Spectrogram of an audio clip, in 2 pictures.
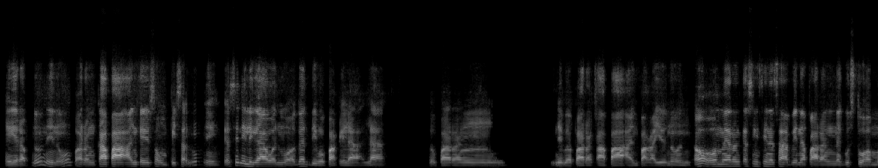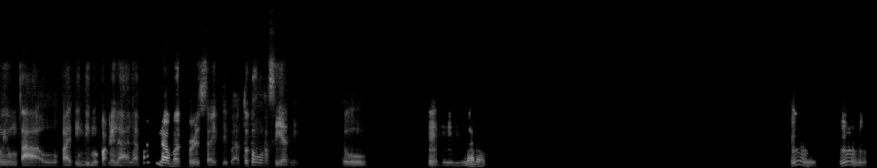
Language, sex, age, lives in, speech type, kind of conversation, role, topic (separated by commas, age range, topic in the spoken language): Filipino, male, 30-34, Philippines, conversation, unstructured, none, Paano mo malalaman kung handa ka na sa isang seryosong relasyon, at ano ang pinakamahalagang katangian na hinahanap mo sa magiging kapareha mo?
